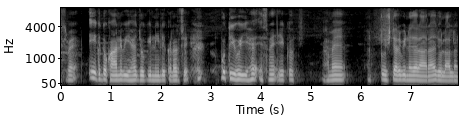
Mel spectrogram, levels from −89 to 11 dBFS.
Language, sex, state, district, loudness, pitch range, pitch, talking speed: Hindi, male, Jharkhand, Sahebganj, -25 LUFS, 135-150 Hz, 140 Hz, 190 wpm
